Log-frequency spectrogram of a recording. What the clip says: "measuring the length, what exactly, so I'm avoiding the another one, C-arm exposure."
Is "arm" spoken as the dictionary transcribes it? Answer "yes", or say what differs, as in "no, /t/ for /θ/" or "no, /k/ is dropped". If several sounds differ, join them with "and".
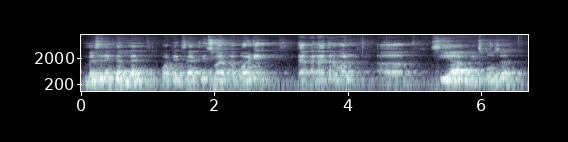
no, /m/ is dropped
